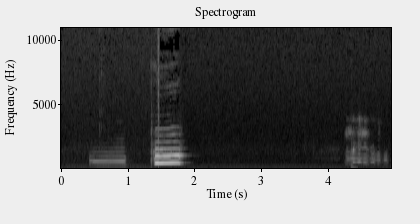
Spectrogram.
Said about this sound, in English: We can do a goat, that works too.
